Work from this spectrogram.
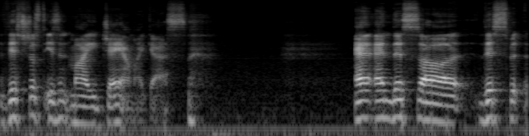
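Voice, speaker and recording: A man giving casual, unscripted reaction commentary, thinking aloud in a reflective, halting way and often repeating words. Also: medium pitch, a bit bright. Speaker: reaction video host. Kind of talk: casual unscripted commentary, post-viewing thoughts.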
